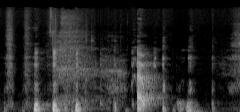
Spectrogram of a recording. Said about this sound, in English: I'll clear my throat before I say this, but I was going to say the same thing as well.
